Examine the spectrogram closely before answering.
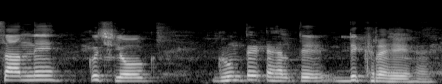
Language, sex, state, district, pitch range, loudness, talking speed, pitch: Hindi, male, Uttar Pradesh, Lucknow, 160-200 Hz, -17 LUFS, 110 wpm, 175 Hz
